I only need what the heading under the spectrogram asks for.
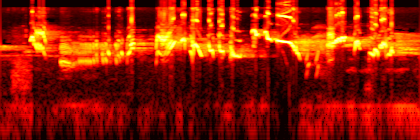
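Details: Oriental magpie-robin, kacer, in a morning session meant to provoke aggression and breeding urge in other magpie-robins; loud, varied whistled phrases of rising and falling notes with sharp chirps, sung in quick bursts.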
